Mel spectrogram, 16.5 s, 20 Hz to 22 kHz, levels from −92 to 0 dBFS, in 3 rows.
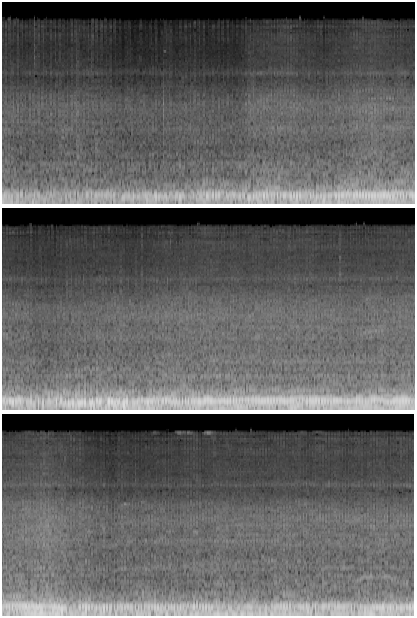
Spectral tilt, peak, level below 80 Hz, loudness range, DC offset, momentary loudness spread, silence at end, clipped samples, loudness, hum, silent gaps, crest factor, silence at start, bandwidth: -6.5 dB/octave; -8 dBFS; -28 dBFS; 6 LU; under 0.1%; 8 LU; 0 s; under 0.1%; -23 LUFS; none; none; 14 dB; 0 s; 16.5 kHz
